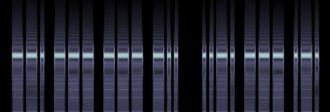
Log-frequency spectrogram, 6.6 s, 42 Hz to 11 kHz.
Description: Morse code, heard as a keyed tone, about 17 wpm, 700 Hz. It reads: GOOD FOR
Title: Sentences from Top 1000 Words - Review Part 6 - 17wpm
